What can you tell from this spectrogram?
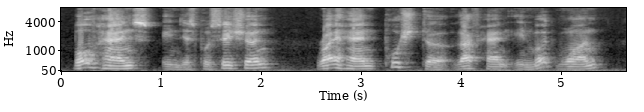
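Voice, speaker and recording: The background stays quiet while a man talks. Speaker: health coach. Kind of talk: tutorial.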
